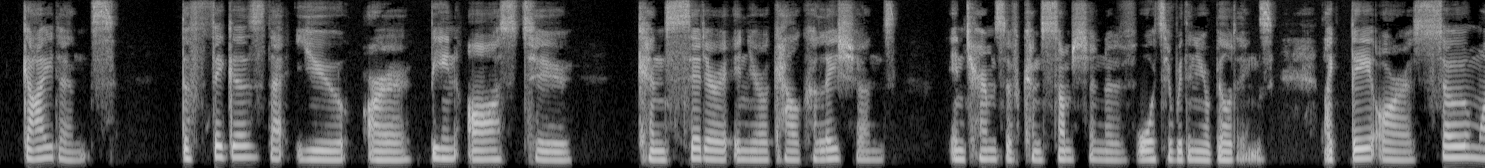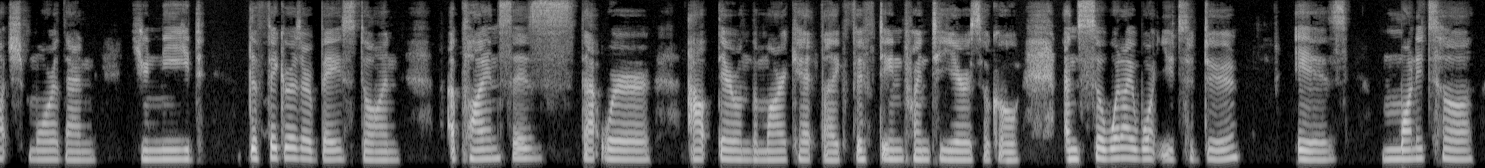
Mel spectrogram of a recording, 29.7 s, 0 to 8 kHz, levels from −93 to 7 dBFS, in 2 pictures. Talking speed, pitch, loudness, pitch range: 120 wpm, 165 Hz, -20 LUFS, 155-175 Hz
